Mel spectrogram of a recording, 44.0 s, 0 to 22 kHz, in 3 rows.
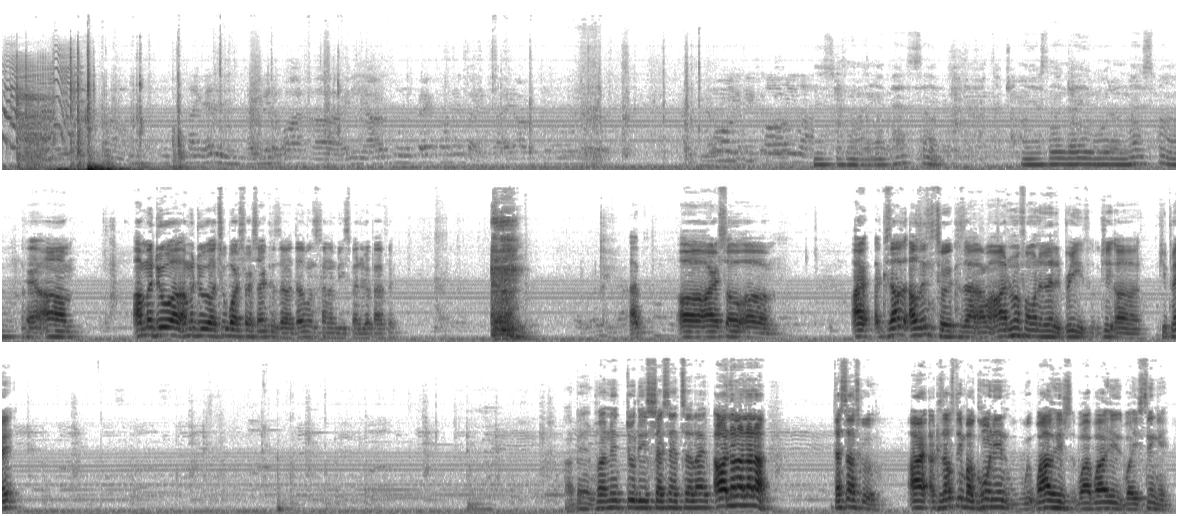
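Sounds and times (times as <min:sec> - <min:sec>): heavy door thud: 0:00.8 - 0:01.6
faint muffled voices: 0:01.5 - 0:21.1, 0:21.7 - 0:37.2
man clearing his throat: 0:20.8 - 0:21.3.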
